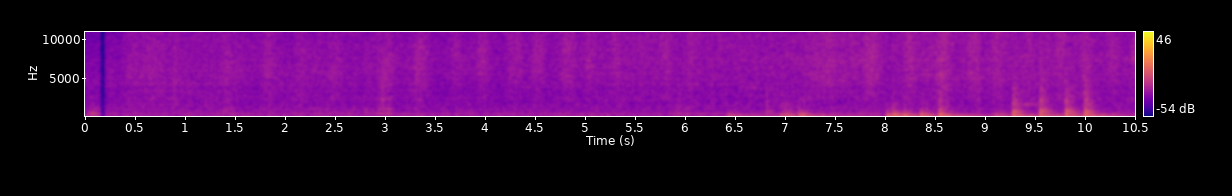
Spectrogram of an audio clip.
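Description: Grated carrot sizzling in hot fat in a nonstick frying pan, with a wooden spatula stirring and scraping it from about halfway. Background music comes in after about six seconds.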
